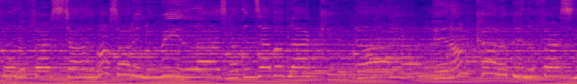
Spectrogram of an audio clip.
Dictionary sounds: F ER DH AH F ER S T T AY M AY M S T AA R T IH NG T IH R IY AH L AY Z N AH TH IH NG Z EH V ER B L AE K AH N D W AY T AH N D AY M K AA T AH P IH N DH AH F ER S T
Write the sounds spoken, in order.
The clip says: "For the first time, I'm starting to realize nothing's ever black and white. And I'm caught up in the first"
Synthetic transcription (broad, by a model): F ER DH AH F ER S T T AY M AY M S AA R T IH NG T IH R IY AH L AY Z N AH TH IH NG Z EH V ER B L AE K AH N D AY AH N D AY M K AA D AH B IH N DH AH F ER S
